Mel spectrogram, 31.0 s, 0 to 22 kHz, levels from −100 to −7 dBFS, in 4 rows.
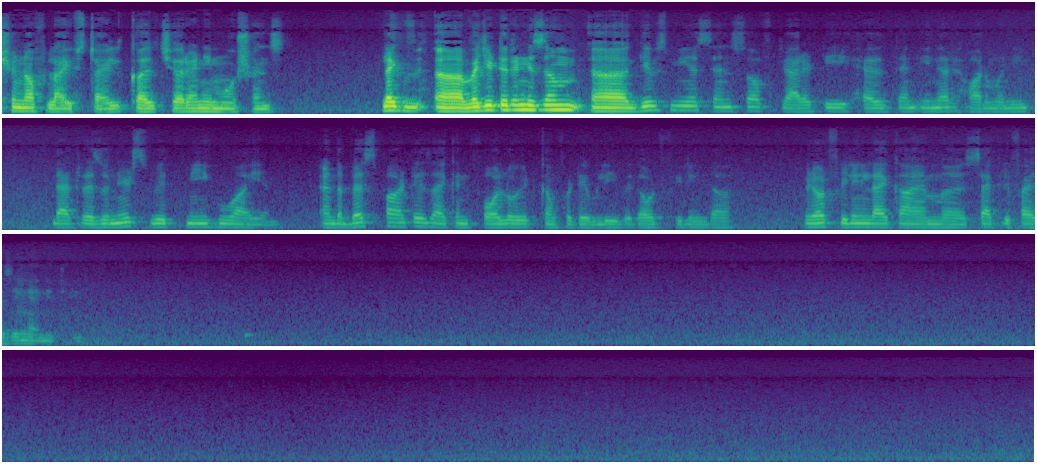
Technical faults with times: none

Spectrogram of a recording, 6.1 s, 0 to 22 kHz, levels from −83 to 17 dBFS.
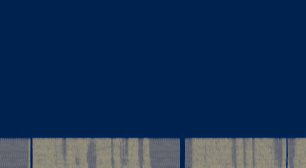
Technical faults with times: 0.60-0.66 packet loss filled with silence
3.60-3.70 packet loss filled with silence
5.72-5.76 packet loss filled with silence

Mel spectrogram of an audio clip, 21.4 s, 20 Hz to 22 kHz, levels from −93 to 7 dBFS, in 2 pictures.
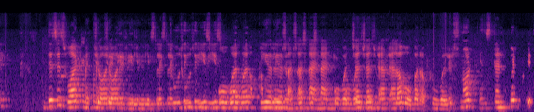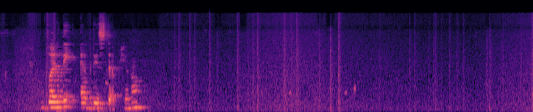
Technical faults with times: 1.61-1.69 echo leak
10.43-10.48 echo leak
10.75-10.82 echo leak
12.13-12.26 background gated by the echo canceller

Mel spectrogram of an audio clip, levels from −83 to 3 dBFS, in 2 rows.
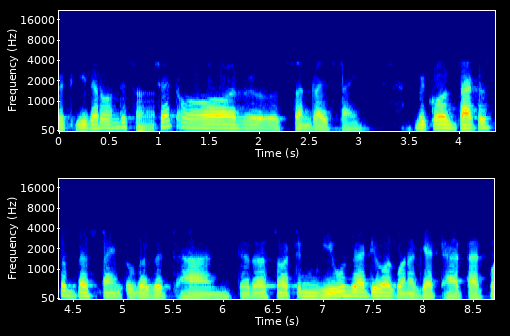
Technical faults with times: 0.00-8.72 GSM full-rate codec
0.80-0.97 lost GSM frames

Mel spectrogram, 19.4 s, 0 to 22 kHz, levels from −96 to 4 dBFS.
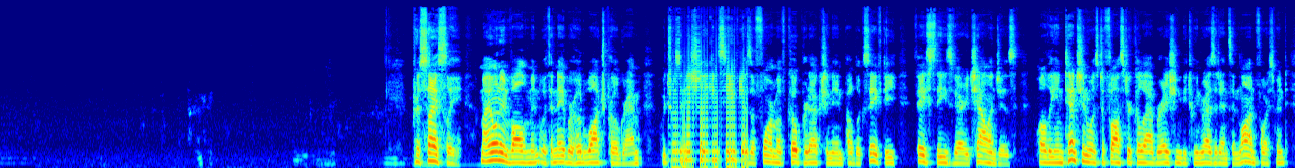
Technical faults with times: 10.03-11.24 robotic sound from repeated short buffers

